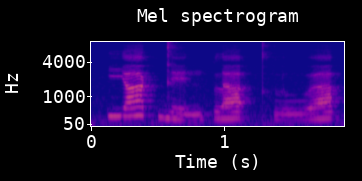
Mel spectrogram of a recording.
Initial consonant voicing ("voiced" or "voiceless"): voiced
